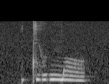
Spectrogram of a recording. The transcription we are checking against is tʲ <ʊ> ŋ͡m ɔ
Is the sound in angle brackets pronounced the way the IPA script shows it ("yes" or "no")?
yes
